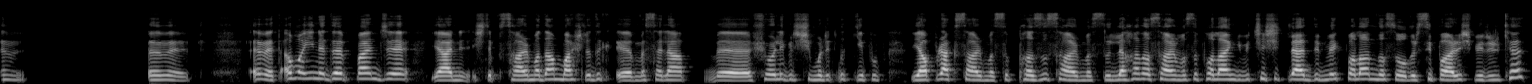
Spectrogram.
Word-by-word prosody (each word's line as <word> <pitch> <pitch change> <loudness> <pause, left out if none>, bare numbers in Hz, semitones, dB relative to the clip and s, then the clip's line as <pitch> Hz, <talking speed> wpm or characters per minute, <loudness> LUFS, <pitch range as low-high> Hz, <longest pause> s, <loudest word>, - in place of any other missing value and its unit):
Evet. 220 -1 -12 1.2
Evet. 210 -4 -3 0.6
Evet, 225 -8 -1
ama 280 +1 +1
yine 265 -3 -2
de, 260 -1 +3
bence, 250 -2 +2 0.2
yani, 195 -1 +3
işte, 420 - -7
sarmadan 220 +2 +1
başladık. 225 +1 -1
Iıı, 185 0 +2
mesela, 205 +1 -2
ııı, 185 -1 +4
şöyle 230 +1 -3
bir 225 - -9
şımarıklık 215 +1 -7
yapıp, 215 0 -10 0.2
yaprak 215 +3 +4
sarması, 200 -1 -2
pazı 220 +2 -2
sarması, 200 -2 -2
lahana 240 +3 +1
sarması 220 -1 0
falan 230 -1 +3
gibi 220 +2 -11
çeşitlendirmek 235 -1 +1
falan, 245 -1 +1
nasıl 225 -1 -2
olur 205 0 0
sipariş 215 0 +1
verirken? 210 - -3
220 Hz, 125 wpm, -23 LUFS, 205-240 Hz, 1.2 s, ııı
